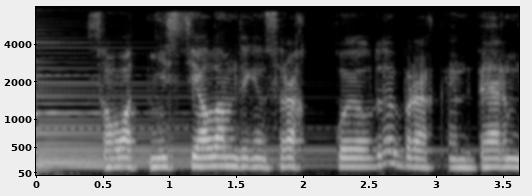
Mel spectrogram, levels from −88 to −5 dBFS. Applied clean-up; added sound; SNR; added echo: none; Strum; 11 dB; none.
